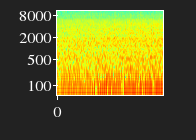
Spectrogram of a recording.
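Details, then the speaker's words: Car idling after a cleaning treatment with a German-technology machine and chemical, run about halfway, to cut smoke and noise; before, the engine went "kur kur kur". Quiet, steady idle with an even low hum and no knocking or rough beat; running smoothly. "ਗੱਡੀ ਦੀ ਆਵਾਜ਼ ਬਹੁਤ ਜ਼ਿਆਦਾ change ਹੋ ਗਈ ਵੀਰੇ। ਬਾਕੀ ਤੁਹਾਨੂੰ ਆਵਾਜ਼ ਦਿਖਾਣਾ ਗੱਡੀ ਦੀ। ਗੱਡੀ ਦੀ ਆਵਾਜ਼ ਸੁਣੋ, ਪਹਿਲਾਂ ਦੀ ਗੱਡੀ ਦੀ ਆਵਾਜ਼ ਤਾਂ ਹੁਣ ਦੀ ਗੱਡੀ ਦੀ ਆਵਾਜ਼।"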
